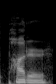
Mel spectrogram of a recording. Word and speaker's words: Putther: know my name is Putter and rhymes with butter someone who doesn't know they would pronounce it like pter but it's actually pter the H is silent which is why the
